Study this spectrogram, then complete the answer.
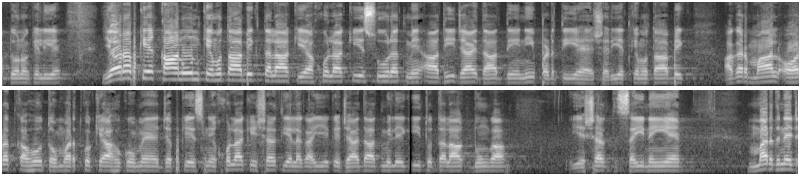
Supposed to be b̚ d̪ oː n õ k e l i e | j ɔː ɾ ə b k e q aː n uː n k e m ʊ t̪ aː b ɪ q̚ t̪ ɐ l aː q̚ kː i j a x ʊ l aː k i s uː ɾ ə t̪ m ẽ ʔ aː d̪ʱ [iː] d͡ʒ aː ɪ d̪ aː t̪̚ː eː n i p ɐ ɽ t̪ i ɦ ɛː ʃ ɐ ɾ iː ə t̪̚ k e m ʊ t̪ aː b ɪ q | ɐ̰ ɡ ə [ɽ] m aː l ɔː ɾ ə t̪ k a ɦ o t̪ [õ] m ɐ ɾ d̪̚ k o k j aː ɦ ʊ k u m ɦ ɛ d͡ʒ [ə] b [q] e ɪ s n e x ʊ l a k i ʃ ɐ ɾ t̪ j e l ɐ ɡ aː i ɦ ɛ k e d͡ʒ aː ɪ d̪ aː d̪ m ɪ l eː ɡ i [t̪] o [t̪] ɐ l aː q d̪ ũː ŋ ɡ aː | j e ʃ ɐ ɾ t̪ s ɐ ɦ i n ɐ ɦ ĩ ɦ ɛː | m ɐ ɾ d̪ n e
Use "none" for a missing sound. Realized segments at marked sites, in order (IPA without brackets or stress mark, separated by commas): i, ɾ, o, ɐ, k, t̪, t̪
